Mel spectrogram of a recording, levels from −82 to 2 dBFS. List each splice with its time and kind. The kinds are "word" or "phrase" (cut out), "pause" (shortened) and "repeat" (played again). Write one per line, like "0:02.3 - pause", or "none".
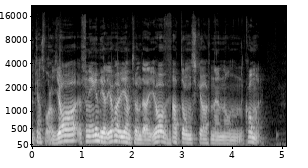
0:01.1 - word
0:02.8 - word
0:03.5 - word

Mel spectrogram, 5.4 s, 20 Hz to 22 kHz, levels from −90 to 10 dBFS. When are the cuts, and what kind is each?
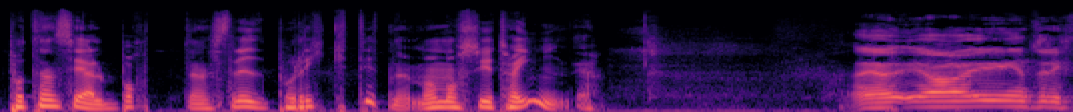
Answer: none

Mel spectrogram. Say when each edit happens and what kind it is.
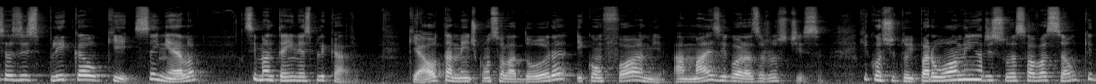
0:09.8 - word

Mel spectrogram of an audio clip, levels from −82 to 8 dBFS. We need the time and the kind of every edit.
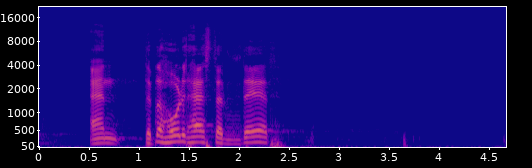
0:01.2 - word
0:01.5 - word
0:02.0 - phrase

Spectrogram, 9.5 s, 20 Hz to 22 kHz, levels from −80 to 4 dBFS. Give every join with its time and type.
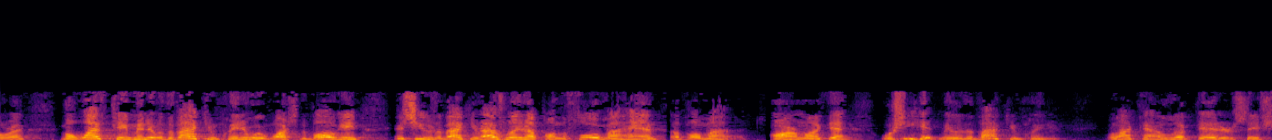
0:03.3 - word
0:05.0 - pause
0:05.7 - word

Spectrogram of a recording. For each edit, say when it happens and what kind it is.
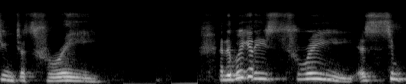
0:02.5 - word

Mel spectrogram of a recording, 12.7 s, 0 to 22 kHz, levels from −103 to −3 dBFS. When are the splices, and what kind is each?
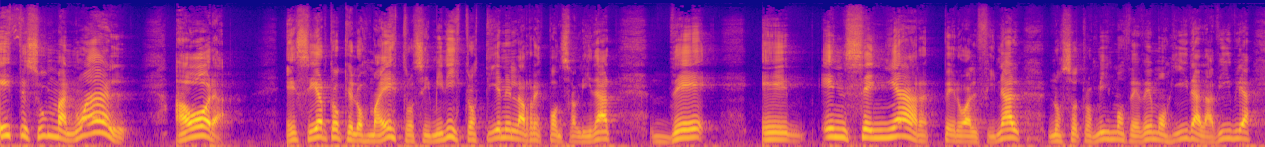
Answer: none

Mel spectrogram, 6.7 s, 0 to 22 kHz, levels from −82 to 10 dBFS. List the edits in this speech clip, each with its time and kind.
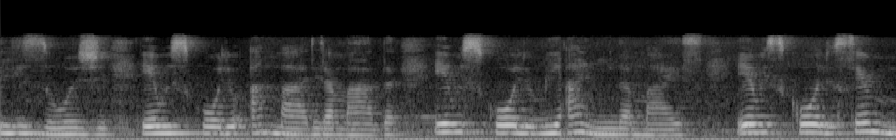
0:02.4 - word
0:04.2 - word

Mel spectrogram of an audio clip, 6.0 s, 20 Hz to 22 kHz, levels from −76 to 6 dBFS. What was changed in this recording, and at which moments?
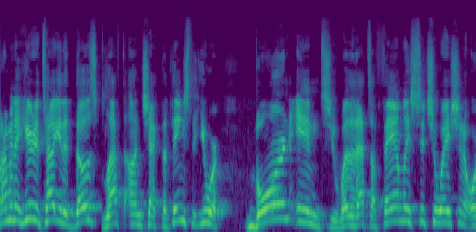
0:01.3 - word

